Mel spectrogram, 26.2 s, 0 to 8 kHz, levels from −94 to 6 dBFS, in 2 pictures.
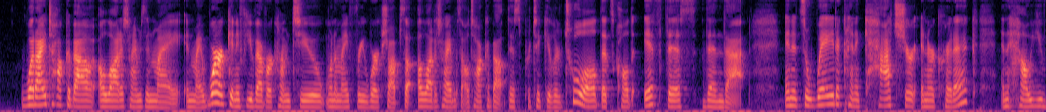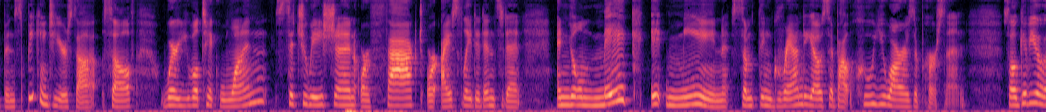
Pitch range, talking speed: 165-205 Hz, 200 wpm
